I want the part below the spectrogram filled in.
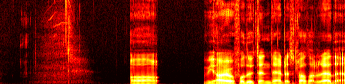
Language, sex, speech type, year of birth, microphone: Norwegian, male, spontaneous, 1988, Shure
